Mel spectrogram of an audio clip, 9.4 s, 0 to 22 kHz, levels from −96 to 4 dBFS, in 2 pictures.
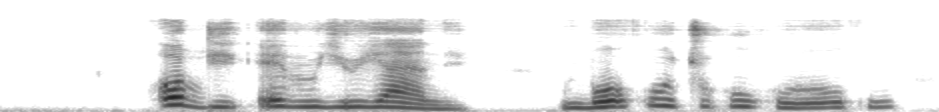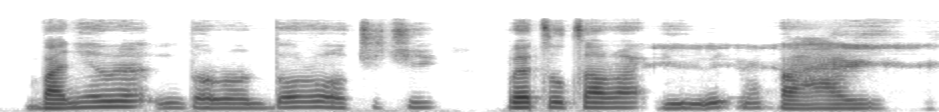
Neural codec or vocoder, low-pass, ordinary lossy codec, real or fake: codec, 24 kHz, 1 kbps, SNAC; 10.8 kHz; none; fake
